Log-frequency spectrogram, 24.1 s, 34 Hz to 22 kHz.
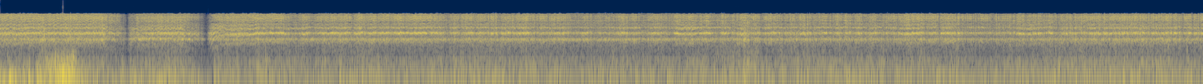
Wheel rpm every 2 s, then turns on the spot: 200, 120, 170, 230, 240, 230, 230, 230, 230, 230, 230, 230.
none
